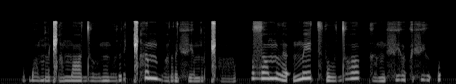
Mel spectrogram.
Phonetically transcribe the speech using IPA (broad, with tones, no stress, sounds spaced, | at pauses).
ɓ ɔ̤˩ m ɡ͡ǁ ʌ˩ m ɒ˩ dʱ ṳ˩ m ṳ˩ r ǁʰ ə˥ m b ɔ̤˩ r fʲ ɔ˩ m ǁʰ ɔ̤˩ | z ɔ˥ m l ə˩ ʔ m e˥ t͡sʼ u˩ dʱ ɔ˥ k ə̤˩ m fʲ ɔ̤˥ ʔ fʲ ṳ˥ ʔ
